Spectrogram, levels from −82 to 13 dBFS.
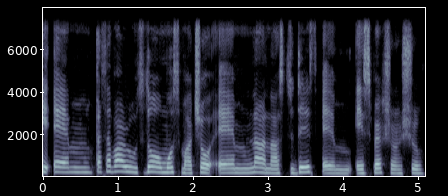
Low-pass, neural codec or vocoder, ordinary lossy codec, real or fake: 7.2 kHz; codec, 16 kHz, 4 kbps, FunCodec, trained on Chinese and English, 50 frames a second; none; fake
